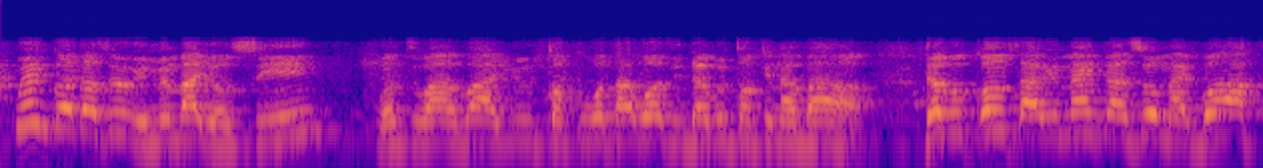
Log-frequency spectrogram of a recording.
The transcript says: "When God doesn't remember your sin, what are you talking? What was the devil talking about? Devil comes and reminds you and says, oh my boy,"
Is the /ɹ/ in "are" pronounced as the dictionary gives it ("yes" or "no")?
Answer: no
